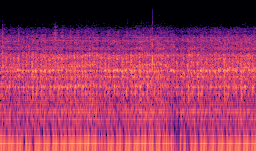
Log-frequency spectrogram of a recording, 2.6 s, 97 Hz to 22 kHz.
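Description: A Royal Enfield Continental GT 650 motorcycle with a cafe racer fairing rides a slow circle on slick roads, its parallel-twin engine giving a steady, close, loud low throbbing rumble without any talking.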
